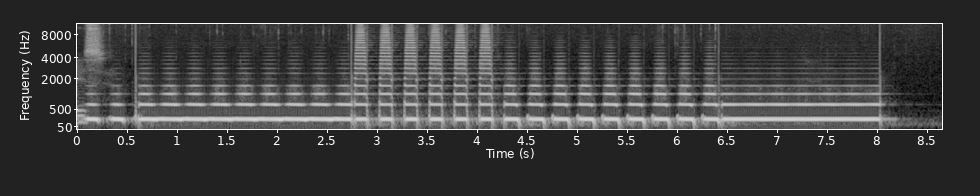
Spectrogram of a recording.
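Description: Web Audio square-wave oscillator through a low-pass filter whose cutoff is swept by a 4 Hz sine LFO: a buzzy synth tone that wobbles about four times a second. The wobble stops for about two seconds near the start and again near the end as the values are changed. In the middle it comes back with brighter, wider sweeps.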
